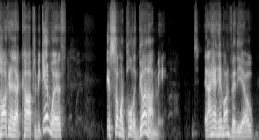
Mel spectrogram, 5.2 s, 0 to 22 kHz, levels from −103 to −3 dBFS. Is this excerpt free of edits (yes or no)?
no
